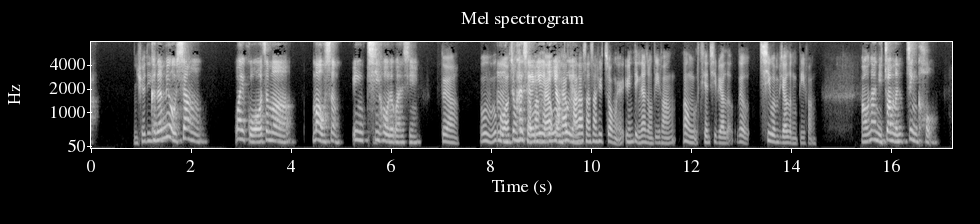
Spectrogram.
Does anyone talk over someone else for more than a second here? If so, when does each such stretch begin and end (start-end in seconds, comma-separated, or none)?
8.1-9.9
